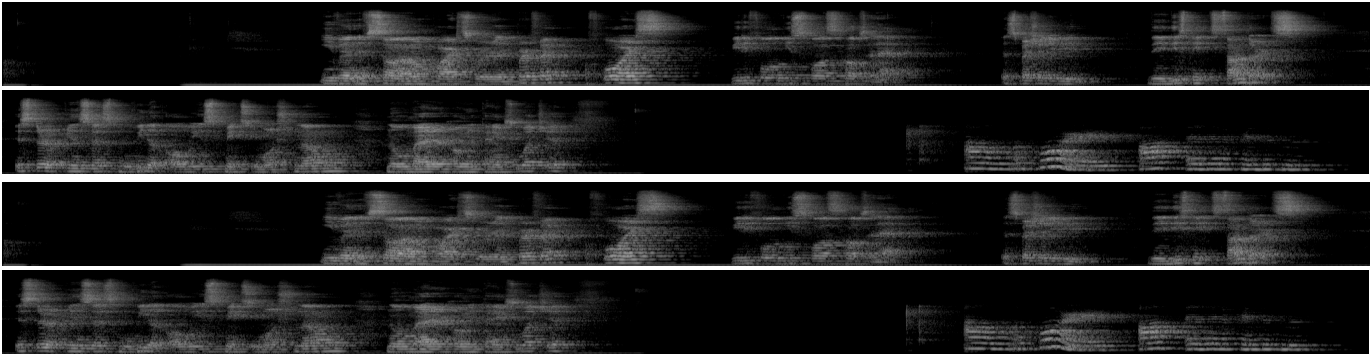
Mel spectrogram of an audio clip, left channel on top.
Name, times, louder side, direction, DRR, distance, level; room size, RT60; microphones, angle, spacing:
voice 1, 2.2-2.6 3.2-5.6 5.8-6.7 7.3-8.9 10.0-10.8 11.5-13.0 13.6-19.7, left 2 dB, 35° left, -4 dB, 0.6 m, -33 dB
voice 2, 23.3-24.7 25.0-26.6, equal, 55° right, -5 dB, 0.8 m, -38 dB
5.7 x 2.0 x 2.6 m, 1.3 s
head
